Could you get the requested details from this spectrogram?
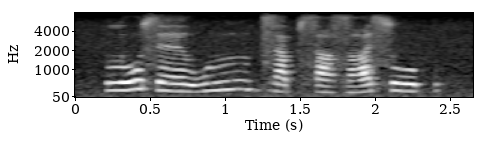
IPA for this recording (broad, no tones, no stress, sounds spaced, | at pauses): l o s ɛː w ɯː ɡ z a p s a zˤ e s o p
